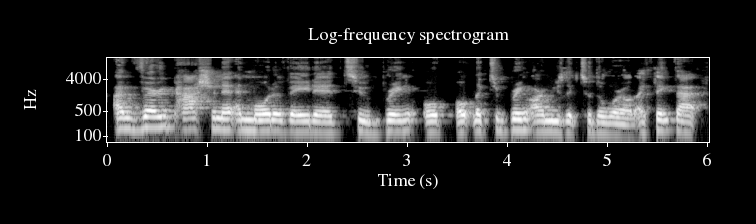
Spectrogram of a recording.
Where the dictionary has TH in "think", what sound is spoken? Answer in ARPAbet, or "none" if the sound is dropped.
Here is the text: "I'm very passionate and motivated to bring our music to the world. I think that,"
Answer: TH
